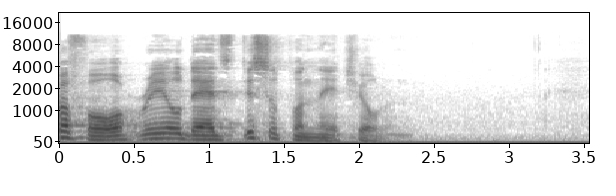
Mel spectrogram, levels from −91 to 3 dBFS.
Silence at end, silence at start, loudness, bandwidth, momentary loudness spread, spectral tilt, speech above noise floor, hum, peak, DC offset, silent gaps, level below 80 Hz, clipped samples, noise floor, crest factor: 1.2 s; 0 s; -29 LUFS; 11.5 kHz; 13 LU; -5.5 dB/octave; 32 dB; none; -10 dBFS; 1%; none; -56 dBFS; under 0.1%; -60 dBFS; 20 dB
